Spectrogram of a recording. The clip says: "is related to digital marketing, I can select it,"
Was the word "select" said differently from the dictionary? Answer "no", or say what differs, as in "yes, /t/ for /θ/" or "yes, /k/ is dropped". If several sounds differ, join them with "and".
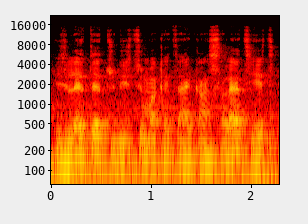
yes, /k/ is dropped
